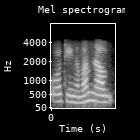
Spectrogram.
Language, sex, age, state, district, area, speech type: Tamil, female, 18-30, Tamil Nadu, Sivaganga, rural, conversation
